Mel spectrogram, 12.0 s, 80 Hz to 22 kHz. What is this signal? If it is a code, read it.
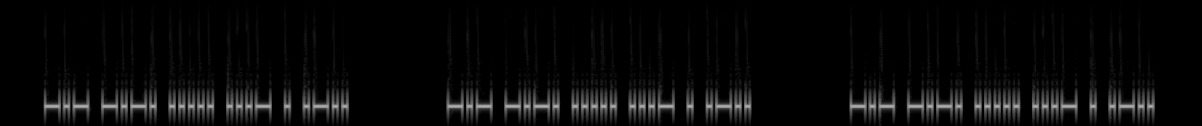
Morse code, heard as a keyed tone, about 25 wpm, 700 Hz. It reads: KC5VEL KC5VEL KC5VEL
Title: USA Call Signs - 6 Characters - Repeated 3x - 25wpm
